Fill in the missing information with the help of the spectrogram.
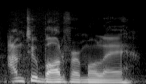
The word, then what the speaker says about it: Mollet: MOLLET, Mole. – So we got to pronounce it mole.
